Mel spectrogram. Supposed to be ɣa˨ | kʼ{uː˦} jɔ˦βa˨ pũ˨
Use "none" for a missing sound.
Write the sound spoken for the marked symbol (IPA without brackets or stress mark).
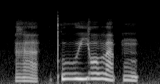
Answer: uː˦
